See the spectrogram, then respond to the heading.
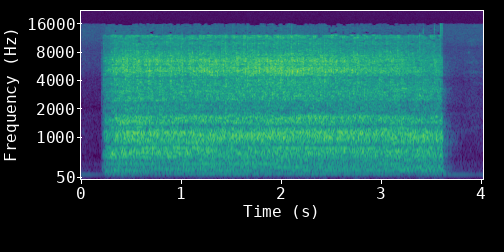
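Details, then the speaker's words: Nissan SR20DET in an S14 after rod bearing replacement, idling: rapid even sewing-machine ticking from hydraulic lifters needing bleeding; quiet after lifters were bled. "Rod Knock. ticking lifters that need to be bled."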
